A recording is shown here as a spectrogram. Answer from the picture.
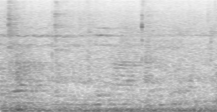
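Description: Restaurant room sound: a steady low background rumble with faint distant chatter and two light utensil clicks against a bowl.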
